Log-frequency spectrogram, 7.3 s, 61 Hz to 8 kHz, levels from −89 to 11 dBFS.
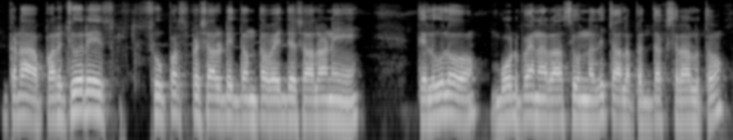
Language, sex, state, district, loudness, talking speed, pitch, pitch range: Telugu, male, Telangana, Mahabubabad, -16 LUFS, 115 wpm, 130 Hz, 125-140 Hz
